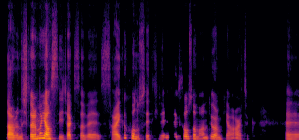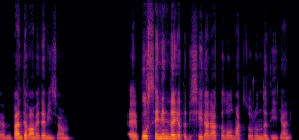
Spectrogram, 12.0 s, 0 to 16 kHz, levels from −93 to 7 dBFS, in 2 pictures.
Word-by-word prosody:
davranışlarıma 195 +6 +3
yansıyacaksa, 210 -6 +4
ve 165 -1 -8
saygı 170 +7 -3
konusu 210 -10 -4
etkilenecekse, 180 +6 -12
o 230 - +1
zaman 210 -2 -7
diyorum 200 -5 -3
ki: 185 - -18
Ya 190 - -9
artık, 190 0 -10 0.7
eee, 170 -1 -8 0.2
ben 195 -1 +6
devam 185 -1 +3
edemeyeceğim. 170 - -6 1.2
Eee, 170 -1 -2
bu 250 +1 +8
seninle, 235 -2 +4
ya 205 -2 +4
da, 200 -1 -10
bir - - -17
şeyle 210 0 -5
alakalı 195 0 -5
olmak 190 +1 -8
zorunda 180 0 -9
değil 165 -1 -12
yani. 155 0 -10
190 Hz, 140 wpm, -26 LUFS, 175-215 Hz, 1.2 s, bu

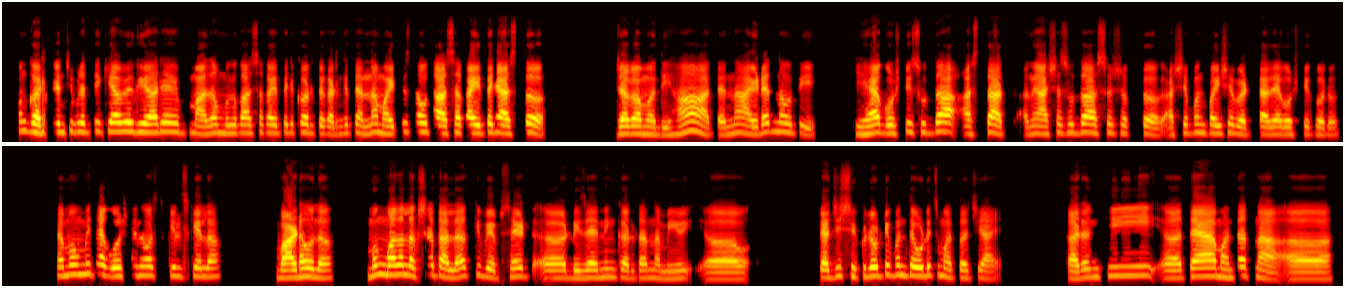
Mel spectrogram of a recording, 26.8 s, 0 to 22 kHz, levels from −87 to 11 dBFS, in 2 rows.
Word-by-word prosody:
पण 245 - -6
घरच्यांची 215 +1 +3
प्रतिक्रिया 230 +1 0
वेगळी. 230 -2 +2
अरे, 220 +2 +3
माझा 190 0 0
मुलगा 195 0 -3
असं 200 +1 -4
काहीतरी 205 0 -3
करतोय 195 -3 -3
कारण 165 0 -2
की 195 - -8
त्यांना 205 +1 -1
माहितीच 190 +2 -1
नव्हतं, 220 -3 +5
असं 190 +2 +2
काहीतरी 205 +1 +4
असतं 195 +2 +4 0.8
जगामध्ये. 180 -3 +2
हां, 195 +6 +3
त्यांना 180 +6 -3
आयडियाच 200 +5 +1
नव्हती. 215 -8 -5 0.4
ह्या 180 +4 +4
गोष्टीसुद्धा 215 +3 0 0.2
असतात 185 +2 +3 0.2
आणि 180 +3 -6
अशा 180 +3 +1
सुद्धा 205 +1 +1
असू 205 +1 -3
शकतं, 185 -4 -5
असे 165 +5 -7
पण 210 -1 -7
पैसे 195 +1 -2
भेटतात, 170 -1 0
ह्या 170 0 +1
गोष्टी 170 +1 -6
करून. 160 -1 -6 0.6
तर 220 - +1
मग 255 +3 -2
मी 270 +1 -5
त्या 255 - +4
गोष्टींवर 230 +2 -2
स्किल्स 220 -2 -11
केलं, 205 -1 -1 0.6
वाढवलं. 185 0 +6 0.4
मग 235 +4 -2
मला 245 +1 +7
लक्षात 240 0 -1
आलं, 190 0 +4
की 245 - -11
वेबसाईट 205 +2 -2
अ, 180 0 -2
डिझायनिंग 185 +3 -3
करताना 175 -1 -4
मी 165 0 -8 0.3
अ, 155 0 0 0.7
त्याची 190 +3 +2
सिक्युरिटी 220 +2 -1
पण 250 0 -6
तेवढीच 230 0 0
महत्त्वाची 180 -4 -6
आहे 165 -1 -4 0.7
कारण 185 +4 0
की 230 +2 -6
अ, 180 0 +1
त्या 215 +1 +7
म्हणतात 200 +2 -1
ना, 185 -3 +3
अ, 160 0 -1
200 Hz, 155 wpm, -23 LUFS, 180-220 Hz, 0.8 s, मला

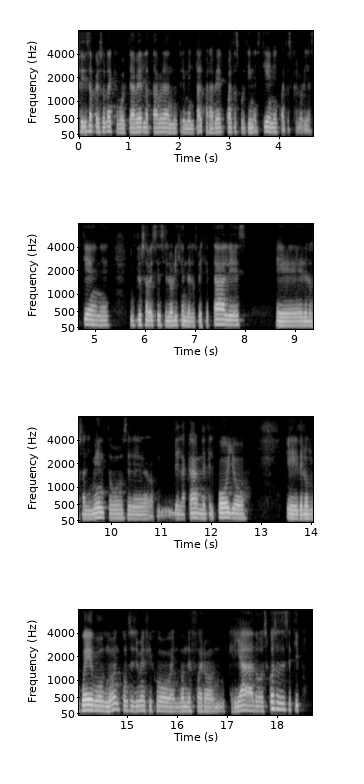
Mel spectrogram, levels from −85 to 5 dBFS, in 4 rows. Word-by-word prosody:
soy 135 - +3
esa 150 +2 +1
persona 135 +2 0
que 120 - -13
voltea 115 +2 -1
a - - +3
ver 130 +1 +2
la 125 0 -3
tabla 125 0 0
nutrimental 110 -2 -3
para 120 -3 -4
ver 125 +2 -2
cuántas 125 -1 -4
proteínas 120 0 -5
tiene, 130 -3 -1
cuántas - - -10
calorías 65 +1 -12
tiene, 130 -3 0 0.4
incluso, 130 +2 -1
a - - +5
veces 125 0 0
el 120 - +1
origen 125 +1 +1
de 115 - +1
los 115 -1 -5
vegetales, 130 +2 +1 0.6
eh, 115 0 +2
de 115 - +3
los 115 -1 -3
alimentos, 120 0 0
eh, 110 -1 -1 0.2
de 120 - -7
la 115 0 -5
carne 130 -3 +1
del - - -7
pollo, 130 -3 +3 0.7
eh, 115 -2 +2
de 115 - +4
los 115 0 +3
huevos, 140 -3 +6
¿no? 130 +6 +4
Entonces, 140 -6 -2
yo 130 - 0
me 140 -1 +1
fijo 130 -2 -1
en 120 0 -4
dónde 125 0 -1
fueron 120 0 -3
criados, 130 0 0
cosas 190 -2 +2
de 170 - 0
ese 160 -1 -4
tipo. 150 -1 -6
125 Hz, 170 wpm, -21 LUFS, 120-135 Hz, 0.7 s, huevos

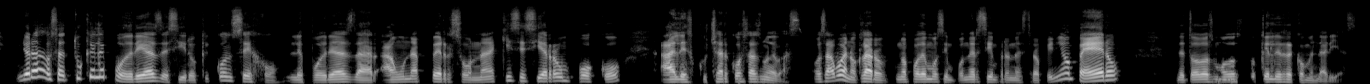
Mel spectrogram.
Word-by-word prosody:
Y - - -9
ahora, 340 -6 +7
o - - +2
sea, 225 -2 +2
¿tú 275 +7 -7
qué 345 - 0
le 340 0 +2
podrías 150 - +3
decir, 105 -5 -5
o 100 - -7
qué 135 - -18
consejo 135 - -5
le 110 0 -7
podrías 115 +4 0
dar 100 -2 0
a 110 - 0
una 130 +3 -2
persona, 115 -2 -2
que 185 - -9
se 165 -3 -5
cierra 150 +2 0
un 170 -1 -5
poco 140 -5 -4 0.4
al 120 +1 +5
escuchar 125 +3 -3
cosas 130 -1 -2
nuevas?, 115 - -7
o - - -7
sea, - - +2
bueno, - - +3
claro, 100 -3 +5
no 115 0 -4
podemos 120 -1 -1
imponer 115 +1 -6
siempre 110 -2 -6
nuestra 95 -1 -9
opinión, 260 - -3
pero, 190 - +8 0.5
de 105 - -6
todos 115 +1 0
modos, 120 +1 -5
¿tú 120 - -14
qué 120 - -2
les 120 -1 -2
recomendarías? 95 -6 -7
120 Hz, 195 wpm, -23 LUFS, 110-155 Hz, 0.5 s, pero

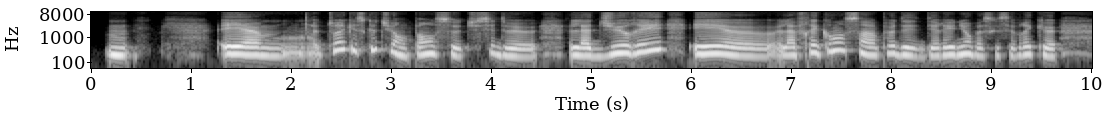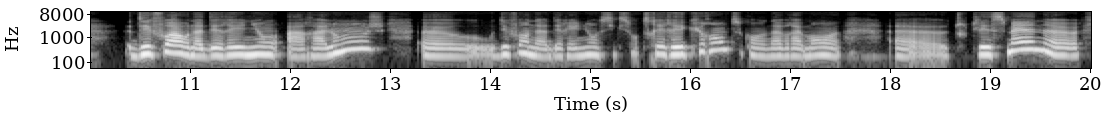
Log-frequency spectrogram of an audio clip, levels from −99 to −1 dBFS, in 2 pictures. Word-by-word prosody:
Mmh 205 -4 +3 1.0
et 225 0 +9
hem, 205 +3 +1 0.2
toi, 325 +3 0
qu'est-ce 315 -5 -4
que 330 - -3
tu 330 -3 -5
en 210 -4 -1
penses, 215 +2 -2
tu - - -12
sais, 245 - -6
de 185 -4 -2 0.3
la 200 -1 +4
durée 245 - +2 0.3
et 230 +1 +6
heu, 190 -4 0
la 205 0 0
fréquence 285 +7 -2
un 210 -4 +1
peu 235 +3 -4
des 205 -3 +1
des 180 +3 -4
réunions, 210 +3 +1
parce 190 -2 -7
que - - -11
c'est 195 0 -8
vrai 210 +3 -2
que, 195 -4 -2 0.7
des 215 +4 +5
fois, 245 +2 +6
on 205 - +1
a 185 -1 +1
des 195 +2 +1
réunions 210 +1 +2
à 175 0 -1
rallonge, 265 - +1 0.5
heu 185 -1 -1
au 180 +1 -7
des 215 +3 0
fois, 240 +3 -2
on 205 - +1
a 180 -2 -4
des 185 +1 -6
réunions 190 +3 -3
aussi 205 +1 -7
qui 210 - -16
sont 240 - -14
très 225 -1 -2
récurrentes, 280 +11 +1
qu'on 190 -4 -7
a 185 0 -3
vraiment, 190 +2 -3
heu 185 - -8 0.6
heu, 190 +1 -6
toutes - - -15
les 210 0 +6
semaines, 270 - +2
210 Hz, 170 wpm, -18 LUFS, 190-235 Hz, 1.0 s, et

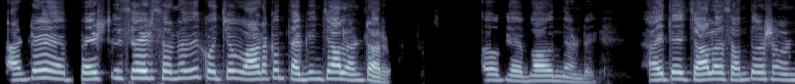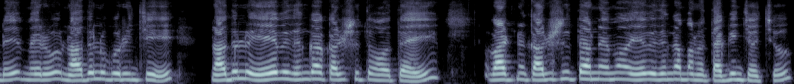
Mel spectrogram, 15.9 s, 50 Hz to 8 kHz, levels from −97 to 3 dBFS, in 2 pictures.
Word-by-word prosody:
అంటే 215 +6 0 0.4
పెస్టిసైడ్స్ 260 +3 +4
అన్నవి 265 +4 -2
కొంచెం 255 +2 +1
వాడకం 245 +5 +3
తగ్గించాలంటారు. 225 -2 +1 1.1
ఓకే. 195 -1 -5 0.2
బావుందండి. 165 -8 -1 0.6
అయితే 215 +3 +1 0.2
చాలా 215 +3 +5 0.2
సంతోషమండి, 215 -2 -4 0.2
మీరు 205 0 -2 0.2
నదుల 215 +6 +1
గురించి, 210 -1 -2 0.6
నదులు 235 +5 +2 0.2
ఏ - - +6
విధంగా 230 +1 0
కలుషితమవుతాయి? 195 -5 -3 0.7
వాటిని 210 +1 +3
కలుషితాన్నేమో 225 +2 -1 0.2
ఏ - - +2
విధంగా 215 +1 -1
మనం 195 -2 -4
తగ్గించొచ్చు, 185 -2 -3
215 Hz, 90 wpm, -25 LUFS, 200-235 Hz, 1.1 s, ఏ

